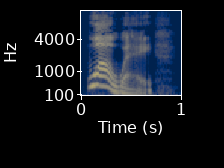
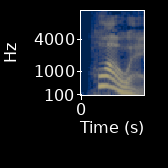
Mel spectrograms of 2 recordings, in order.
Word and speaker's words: Huawei: He says the H in Huawei, Chinese hardware manufacturer, should actually be pronounced. I've noticed that you regularly say it like Huawei. Just add a little push of air in front of it to make that H sound. Huawei.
